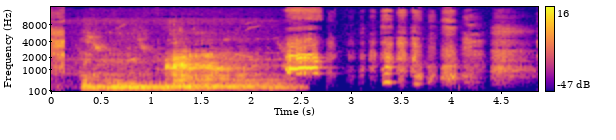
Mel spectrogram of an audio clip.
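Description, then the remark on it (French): A lion gives one long, deep, rumbling roar lasting about two seconds, followed by a string of short, breathy grunts that fade out. The sound is loud, with no talking. “Des lions.”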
